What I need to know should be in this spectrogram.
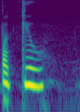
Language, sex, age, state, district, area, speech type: Kashmiri, female, 18-30, Jammu and Kashmir, Kupwara, rural, read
